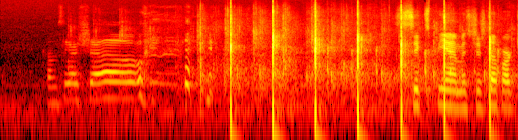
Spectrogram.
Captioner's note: applause; laugh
